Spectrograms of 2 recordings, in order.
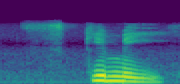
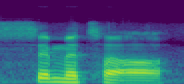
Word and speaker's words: scimitar: But skimmy is wrong to begin with. It is scimitar.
